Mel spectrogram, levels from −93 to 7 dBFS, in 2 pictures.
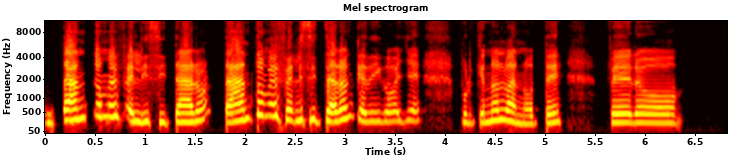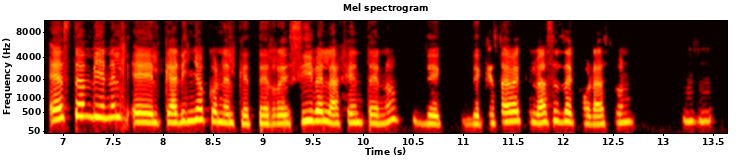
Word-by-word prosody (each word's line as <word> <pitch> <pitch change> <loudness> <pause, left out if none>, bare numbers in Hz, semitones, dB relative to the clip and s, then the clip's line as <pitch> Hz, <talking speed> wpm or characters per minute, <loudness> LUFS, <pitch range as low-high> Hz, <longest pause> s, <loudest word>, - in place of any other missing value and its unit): tanto 315 +7 +5
me 370 0 +2
felicitaron, 240 - +2 0.2
tanto 280 - +4
me 390 -1 +2
felicitaron, 285 0 +3
que 260 -7 +1
digo: 250 0 -5
“Oye, 260 +1 -5 0.4
¿por 225 -4 -7
qué 230 - -2
no 275 +3 +1
lo 280 -2 +3
anoté?”. 220 +1 -1 0.4
Pero 225 -1 0 0.5
es 310 +3 +3
también 370 -3 0
el 360 -1 -2
el 230 -2 +1
cariño 250 +6 0
con 255 -3 -2
el 220 -1 -3
que 200 -1 -4
te 205 +1 -3
recibe 255 +7 +1
la 215 -4 +1
gente, 225 -2 -4
¿no?, 280 +8 -6
de 200 -5 -5 0.2
de 200 -2 -6
que 215 - -8
sabe 250 +2 +1
que 245 - -12
lo 220 - +1
haces 240 +2 -2
de 250 -2 +2
corazón. 215 +4 -6 0.5
Ujú. 255 0 -10
245 Hz, 165 wpm, -23 LUFS, 225-275 Hz, 0.5 s, tanto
